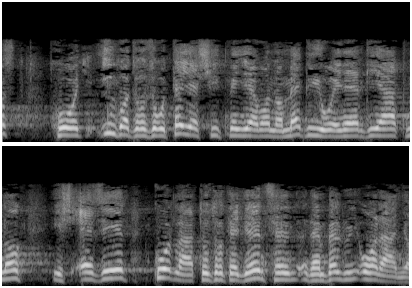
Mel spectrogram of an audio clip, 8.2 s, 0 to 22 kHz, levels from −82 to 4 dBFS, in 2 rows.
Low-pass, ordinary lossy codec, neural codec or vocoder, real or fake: 7.2 kHz; none; none; real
